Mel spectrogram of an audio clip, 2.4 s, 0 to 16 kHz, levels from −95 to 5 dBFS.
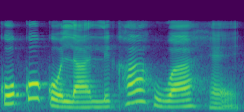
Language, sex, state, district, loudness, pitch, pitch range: Hindi, female, Uttar Pradesh, Lucknow, -14 LUFS, 185 Hz, 170-215 Hz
